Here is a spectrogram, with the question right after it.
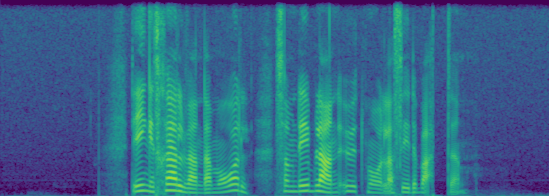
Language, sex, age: Swedish, female, 42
